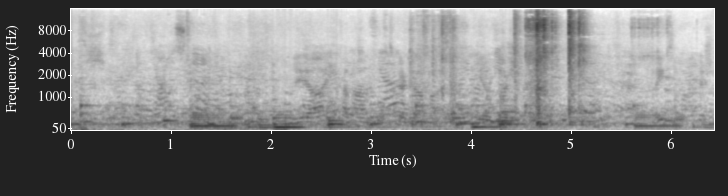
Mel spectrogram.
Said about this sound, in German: Ui, schau mal. Da ist ja eine richtige alte Kasse. Äh, wo sind wir denn jetzt eigentlich? Im Theater Kuckucksheim in Heppstedt. Und an der alten Registrierkasse steht der Chef persönlich und verkauft die Eintrittskarten.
